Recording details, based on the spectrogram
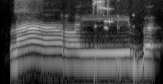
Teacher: Wusta itu tengah. Qalqalah tengah itu kalau dia di akhir ada tanda waqaf seperti tadi contohnya la raib. Nah, itu mantulnya agak keras. La raib. Nah, itu ada kayak K ya di dalamnya. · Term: qalqalah wusta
